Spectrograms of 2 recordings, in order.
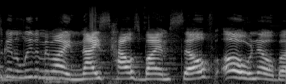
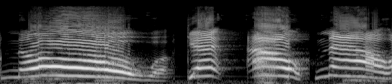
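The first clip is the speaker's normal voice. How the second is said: loud, drawn-out order to get out; slow, emphatic angry yell; furious shout; 10 dB louder, much slower than usual. Acted. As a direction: throw them out at full volume. Acted breakup, throwing someone out.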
